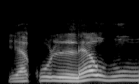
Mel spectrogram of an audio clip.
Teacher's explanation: ইয়াকুল্লাহু, এখানে দেখেন নুন আছে, নুন সাকিনের পরে লাম এসছে, এটা ইদগামে তাম বলা হয়। এই নুনটা লামের সাথে মিলিয়ে বিনা গুণনায় তাড়াতাড়ি পড়তে হবে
